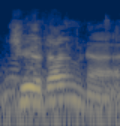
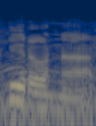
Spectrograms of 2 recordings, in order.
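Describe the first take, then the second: First: The name is pronounced the English way. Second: The name is pronounced the Spanish way. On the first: "you've gone with the pronunciation of Girona" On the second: "the Spanish Girona"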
